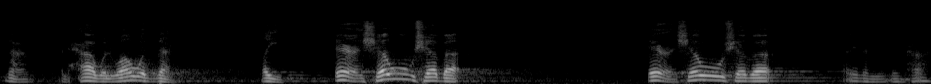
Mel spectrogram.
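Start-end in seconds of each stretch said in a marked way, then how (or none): 3.4-7.5 اعشوشب drawn out very slowly syllable by syllable; slow model word. Shown as a demonstration. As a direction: say اعشوشب slowly so students catch every letter. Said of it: "teacher models the word". (نطق اعشوشب ببطء شديد مقطعا مقطعا)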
